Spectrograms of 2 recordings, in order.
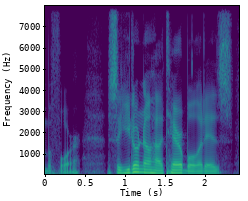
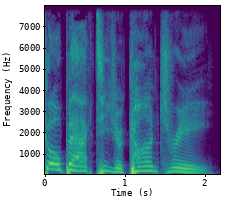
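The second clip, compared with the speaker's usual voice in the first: high, booming, very loud, very slow shout; 7 semitones higher, 8 dB louder than usual. Retelling a homeless man shouting at him and a friend on the street, retelling a shout. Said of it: "This homeless dude just shouts at us".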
